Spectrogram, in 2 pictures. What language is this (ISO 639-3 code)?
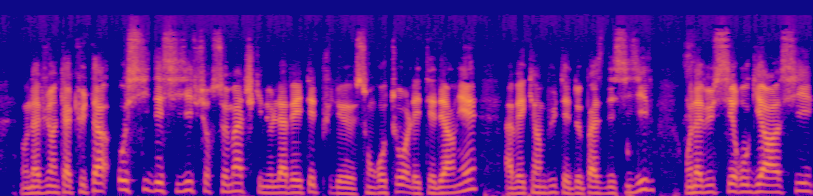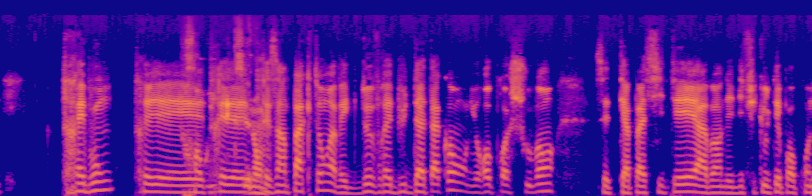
fra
